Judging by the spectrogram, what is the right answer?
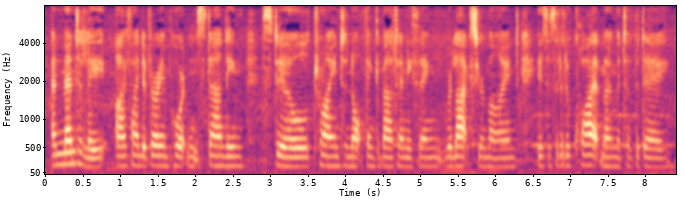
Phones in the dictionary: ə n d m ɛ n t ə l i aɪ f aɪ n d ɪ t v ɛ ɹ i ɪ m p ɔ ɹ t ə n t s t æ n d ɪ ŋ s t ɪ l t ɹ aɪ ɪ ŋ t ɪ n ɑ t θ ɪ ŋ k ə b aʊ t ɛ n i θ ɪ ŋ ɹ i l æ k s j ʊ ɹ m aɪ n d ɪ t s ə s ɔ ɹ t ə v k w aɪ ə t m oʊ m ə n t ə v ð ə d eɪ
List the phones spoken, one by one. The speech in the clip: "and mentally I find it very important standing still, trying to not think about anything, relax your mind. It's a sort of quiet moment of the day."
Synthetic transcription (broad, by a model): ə n m ɛ n t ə l i aɪ f aɪ n d ɪ t v ɛ ɹ i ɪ m p ɔ ɹ t n t s t æ n d ɪ ŋ s t ɪ l t ɹ aɪ ɪ ŋ t ɪ n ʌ t θ ɪ ŋ k ə b aʊ t ɛ n i θ ɪ ŋ ɹ i l æ k s j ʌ ɹ m aɪ n d ɪ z s ə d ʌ ɹ t ə v k w aɪ ə t m oʊ m ə n t ə v ð ə d eɪ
